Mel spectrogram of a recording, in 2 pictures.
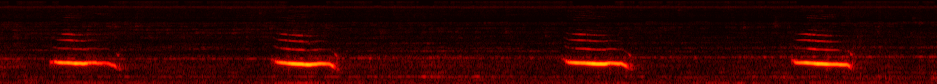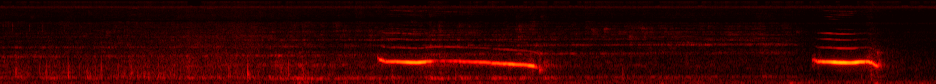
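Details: Young kitten meowing while using the toilet for the first time after earlier trouble, indoors; clear, tonal meows falling in pitch, repeated roughly every two to three seconds, with one longer drawn-out meow near the end and a quiet background.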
